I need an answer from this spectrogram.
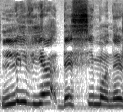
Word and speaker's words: Livia De Simone: Et je vais donner le nom de l'illustratrice Livia De Simone, je crois qu'elle est italienne, donc ça se prononce comme ça.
